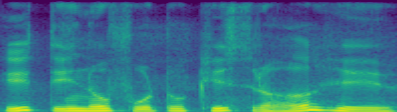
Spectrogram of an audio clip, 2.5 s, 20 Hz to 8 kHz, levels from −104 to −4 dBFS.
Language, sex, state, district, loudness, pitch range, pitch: Hindi, male, Arunachal Pradesh, Papum Pare, -15 LUFS, 130-155 Hz, 145 Hz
